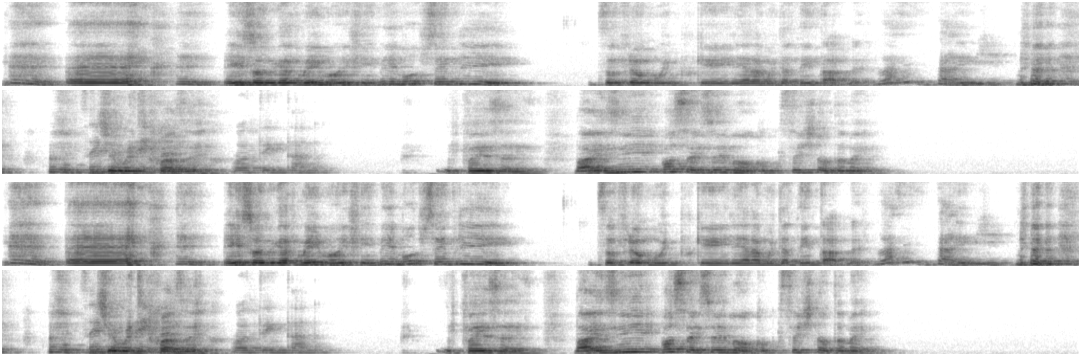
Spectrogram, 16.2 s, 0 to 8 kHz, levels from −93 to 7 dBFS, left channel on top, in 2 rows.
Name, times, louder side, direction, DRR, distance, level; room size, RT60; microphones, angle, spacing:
voice 1, 0.0-3.8 4.5-8.1 8.4-9.6 11.3-12.0 12.4-14.6, equal, 85° right, 3 dB, 3.1 m, -22 dB
voice 2, 6.8-7.5 8.7-9.4 9.8-10.5, right 2 dB, 25° right, 2 dB, 3.1 m, -33 dB
16.0 x 10.0 x 4.4 m, 0.35 s
head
